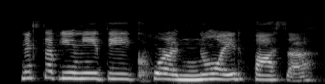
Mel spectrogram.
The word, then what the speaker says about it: coronoid: need the coronoid fossa I'm going to say it like that because it's important that you hear Cora noid that end sounds because there are other structures on other bones that sound very similar unfortunately here's my humerus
